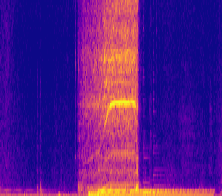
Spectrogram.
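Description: Bosch cordless drill-driver spinning up with a rising whine and running for about a second before stopping abruptly, working a screw on a classic Mini's headlight rim. Acoustic guitar music plays underneath.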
